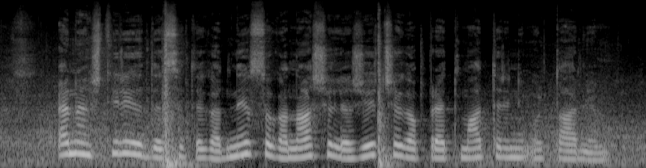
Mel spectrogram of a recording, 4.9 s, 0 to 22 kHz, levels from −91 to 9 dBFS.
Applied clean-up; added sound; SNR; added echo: none; Sliding door / Motor vehicle (road); 11 dB; none.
